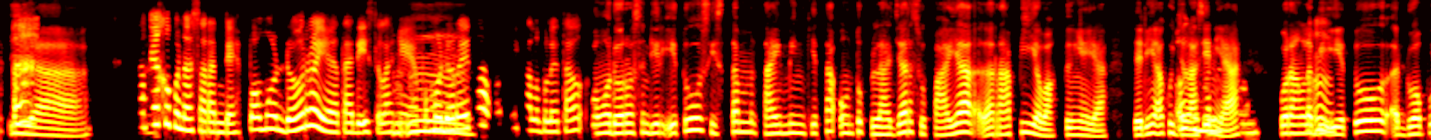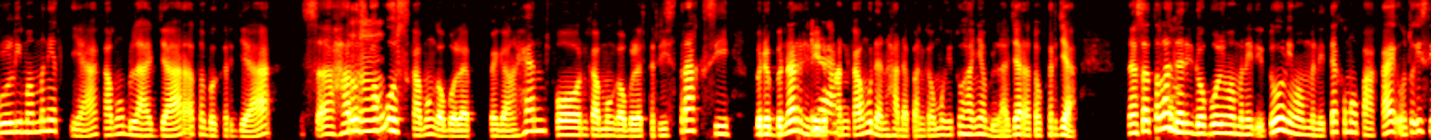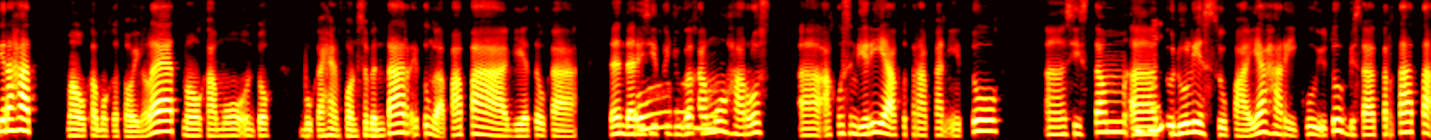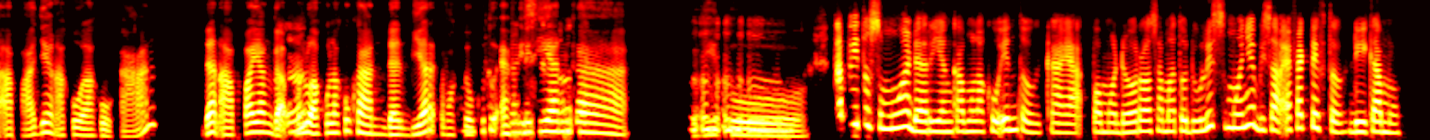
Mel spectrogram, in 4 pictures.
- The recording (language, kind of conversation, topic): Indonesian, podcast, Bagaimana biasanya kamu belajar saat sedang mempersiapkan ujian penting?
- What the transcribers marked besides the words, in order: in English: "timing"; other background noise; in English: "to do list"; in English: "to do list"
